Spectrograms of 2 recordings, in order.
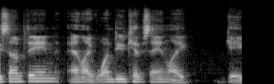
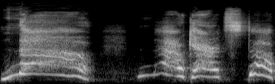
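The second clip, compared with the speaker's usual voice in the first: very high, long drawn-out scream, acted out. A bouncer retells his boss screaming at him to stop, imitating a scream. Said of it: "my boss just screams like".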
